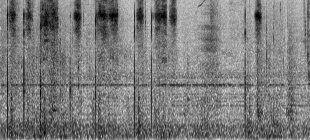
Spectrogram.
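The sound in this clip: Chalk or marker strokes on a board during an organic chemistry lecture on acids and acid derivatives: many faint, quick scratchy strokes and taps in an uneven rhythm over low, steady background noise.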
